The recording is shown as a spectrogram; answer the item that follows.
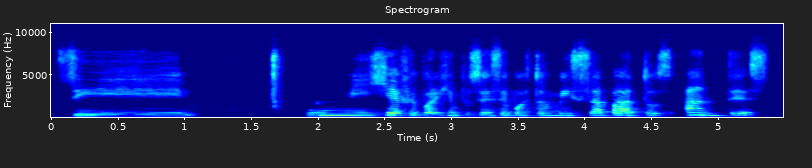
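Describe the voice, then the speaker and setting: Female course participant, mid-pitched, thoughtful, explains with examples. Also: steady tone, slow, a bit bright. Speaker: training participant. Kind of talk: casual discussion.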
